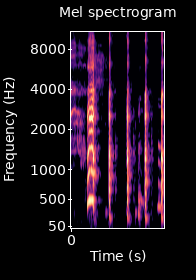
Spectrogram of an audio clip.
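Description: A run of about five short, harsh coughs, fairly loud, the first strongest and the rest following in an even, rhythmic series with brief pauses between them.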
